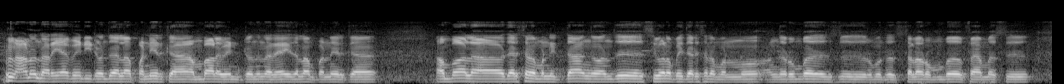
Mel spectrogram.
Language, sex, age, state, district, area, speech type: Tamil, male, 45-60, Tamil Nadu, Tiruchirappalli, rural, spontaneous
